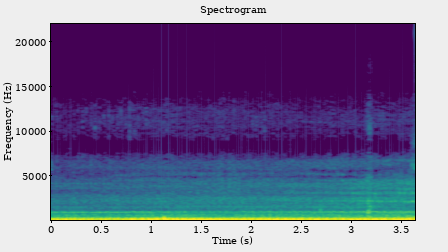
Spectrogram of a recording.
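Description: A 2001 Honda Shadow Spirit VT750 motorcycle engine runs steadily at idle, a continuous low throbbing rumble, close and loud, with no voices.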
